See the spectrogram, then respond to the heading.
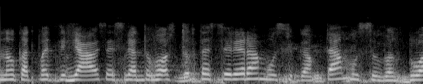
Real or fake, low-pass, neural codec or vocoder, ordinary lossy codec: fake; 7.2 kHz; codec, 16 kHz, 2 kbps, X-Codec, WavLM features, trained on Multilingual LibriSpeech; Opus, 16 kbps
